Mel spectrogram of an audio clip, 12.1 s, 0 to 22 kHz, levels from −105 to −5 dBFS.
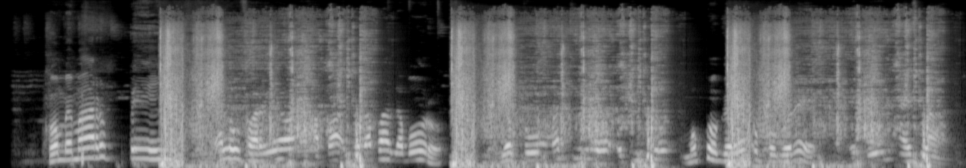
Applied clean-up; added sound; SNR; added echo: classical method log-MMSE.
